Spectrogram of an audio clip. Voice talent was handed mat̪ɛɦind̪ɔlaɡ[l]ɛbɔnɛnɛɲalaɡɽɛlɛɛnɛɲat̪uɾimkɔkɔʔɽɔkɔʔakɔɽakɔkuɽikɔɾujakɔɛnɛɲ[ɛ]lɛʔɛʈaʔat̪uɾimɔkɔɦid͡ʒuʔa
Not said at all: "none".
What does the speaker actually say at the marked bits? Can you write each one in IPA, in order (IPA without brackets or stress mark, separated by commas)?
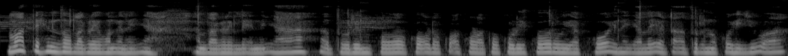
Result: ɽ, a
